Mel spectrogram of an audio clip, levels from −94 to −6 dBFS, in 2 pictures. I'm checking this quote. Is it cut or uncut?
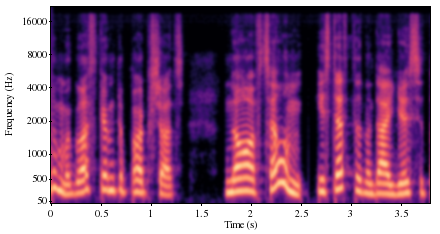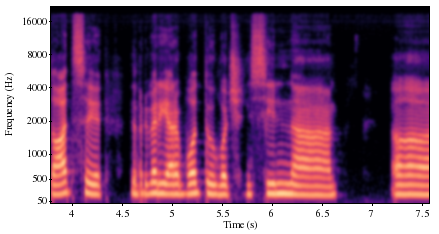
uncut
